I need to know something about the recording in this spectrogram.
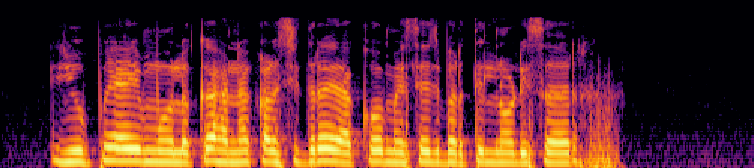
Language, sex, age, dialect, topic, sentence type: Kannada, female, 41-45, Dharwad Kannada, banking, question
